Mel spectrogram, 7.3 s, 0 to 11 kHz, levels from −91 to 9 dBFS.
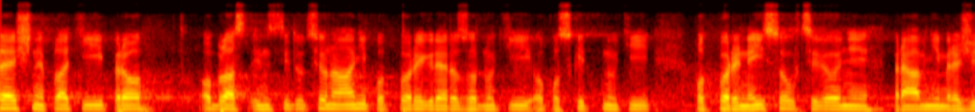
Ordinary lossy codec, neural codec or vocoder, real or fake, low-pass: Opus, 16 kbps; none; real; 7.2 kHz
